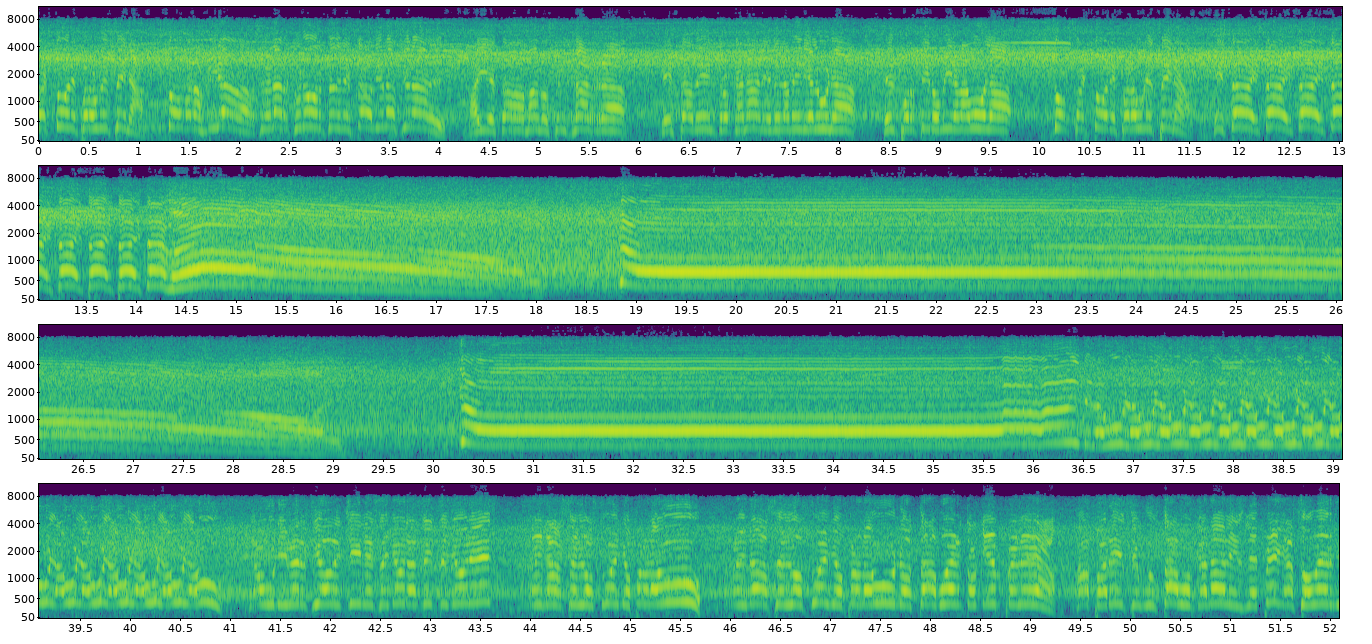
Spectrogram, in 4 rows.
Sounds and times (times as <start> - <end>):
Speech: 0.0 - 17.6, 30.3 - 52.0.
